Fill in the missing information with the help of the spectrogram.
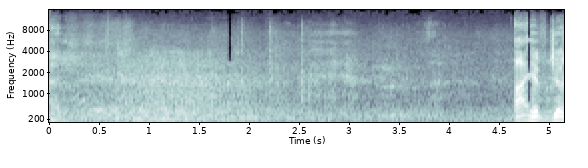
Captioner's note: laughter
